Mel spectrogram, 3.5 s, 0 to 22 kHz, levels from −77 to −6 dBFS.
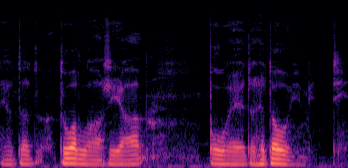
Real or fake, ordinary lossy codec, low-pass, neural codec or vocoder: real; none; 19.8 kHz; none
